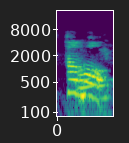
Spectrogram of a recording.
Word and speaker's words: Humboldt: Valley and Humboldt California how do you say that Humboldt yeah humble and that's not too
